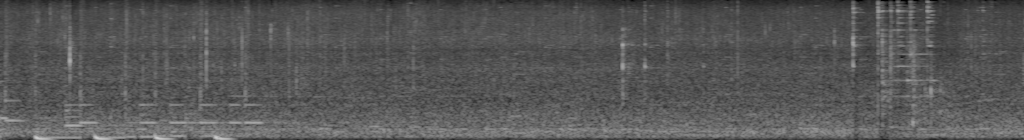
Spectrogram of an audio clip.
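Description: Shredded cabbage sizzling in hot oil in a pan as it is sweated, with a steady crackle throughout. A quick run of clicking and scraping from the spatula stirring it comes near the end.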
